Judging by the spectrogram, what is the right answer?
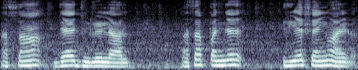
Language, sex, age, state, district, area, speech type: Sindhi, female, 45-60, Delhi, South Delhi, urban, spontaneous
